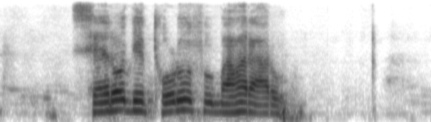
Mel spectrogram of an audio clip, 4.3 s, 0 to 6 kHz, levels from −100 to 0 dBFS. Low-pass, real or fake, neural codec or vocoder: 5.4 kHz; fake; codec, 44.1 kHz, 2.6 kbps, DAC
